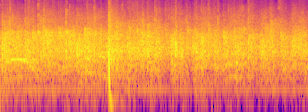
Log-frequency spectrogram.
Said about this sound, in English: Everyone clapping.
